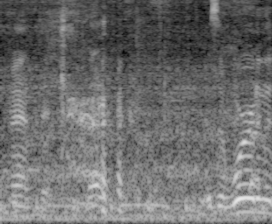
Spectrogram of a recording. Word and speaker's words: Benthic: And Benthic, for those of you who pronounce it Bafnit, it is Benthic.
